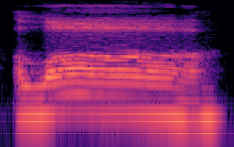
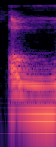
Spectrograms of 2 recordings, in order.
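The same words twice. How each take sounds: First: The long vowel is stretched out very long. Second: The long vowel is held for only two counts. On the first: The speaker calls it wrong. "we often tend to prolong it much longer" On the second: The speaker calls it right. "just try and pull it for two counts"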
